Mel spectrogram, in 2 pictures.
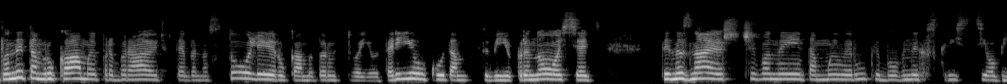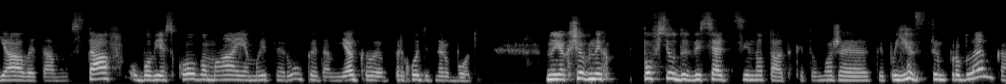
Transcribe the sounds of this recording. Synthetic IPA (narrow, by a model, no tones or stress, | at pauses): ʋɔnɪt̪ɑmrʊkɑmɪpɾɪbɪɾɑjʊtʲw̥t̪ɛbɛnɐst̪ɔlʲiɾʊkɑmɪbeɾut̚ʲt̪ʋɔjut̪ɐɾʲilˠkʊt̪ɑmt̪ɔbʲijipɾɪnɔsʲɐtʲ | t̪ɪnɛznɑjeʃt͡ʃɪʋɔnɪt̪ɑmːɪlˠɪɾukɪbɔwnɪxskɾʲisʲtʲiɔbjɑʋɪt̪ɑmst̪ɑfɔbɔʋʲjɐskɔʋɔmɑjɛmɪt̪ɪɾukɪt̪ɑmjɐkpɾɪxɔdʲɐt̚ʲnɐɾɔbɔt̪ʊ̥ | nujɐkʃt͡ʃɔwnɪx | pɔwsʲud̪ʊʋʲɪsʲat̚ʲsʲinɔt̪ɑt̪kɪt̪ɔmɔʒɛt̪ɪpʊjɛzt̪ɪmpɾɔblˠɛmkɐ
